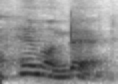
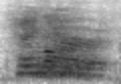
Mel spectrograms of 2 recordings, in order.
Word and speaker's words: hanger: 원래 정확한 발음은 행어인데 우리나라 사람들은 지 발음 그냥 해가지고 저 행거라래.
